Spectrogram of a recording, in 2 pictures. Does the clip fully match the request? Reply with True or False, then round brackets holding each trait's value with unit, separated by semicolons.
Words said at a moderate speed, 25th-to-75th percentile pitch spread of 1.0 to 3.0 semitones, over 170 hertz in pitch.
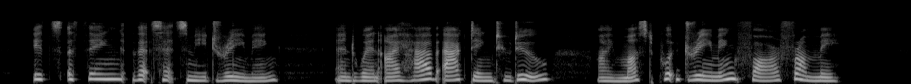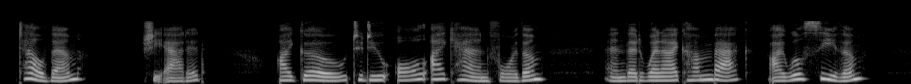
False (150 wpm; 4.6 semitones; 190 Hz)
